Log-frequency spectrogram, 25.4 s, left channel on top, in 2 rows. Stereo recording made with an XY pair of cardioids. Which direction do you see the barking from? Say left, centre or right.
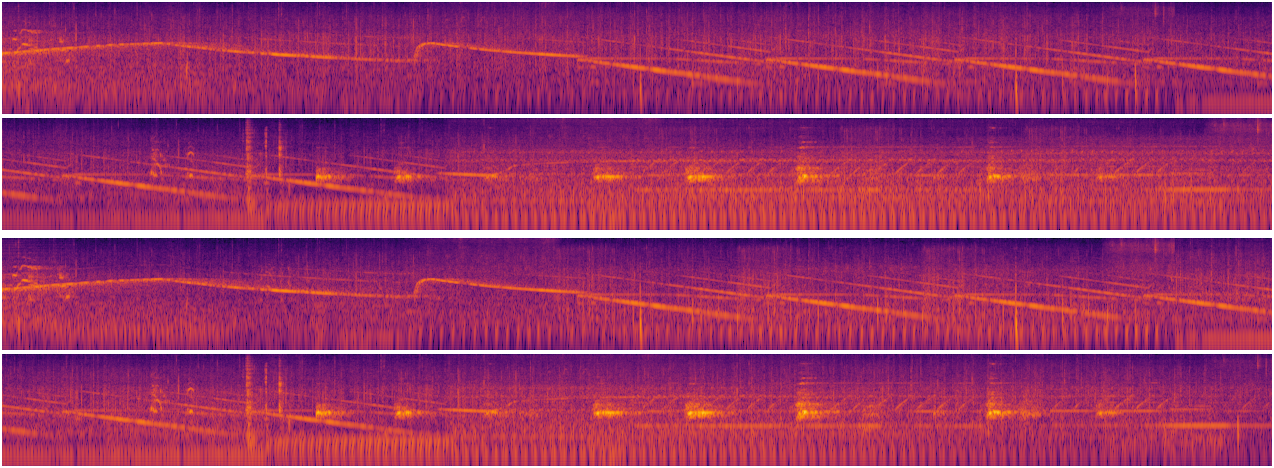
right.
